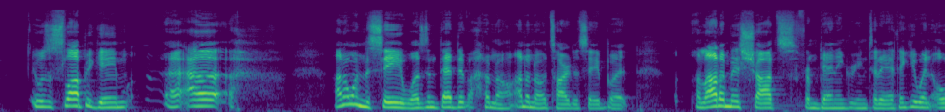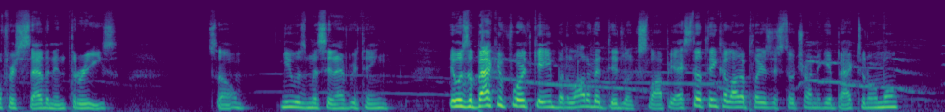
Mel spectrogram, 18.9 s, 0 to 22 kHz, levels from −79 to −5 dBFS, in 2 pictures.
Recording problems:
animal sounds; faint; throughout; 25 dB below the speech

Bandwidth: 14.5 kHz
